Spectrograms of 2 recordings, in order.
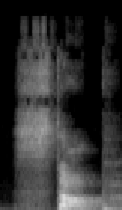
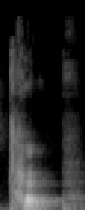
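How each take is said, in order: First: The word begins with an 'st' sound. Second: The word begins with a plain 't' sound. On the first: "the S T at the beginning" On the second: "becomes T"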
